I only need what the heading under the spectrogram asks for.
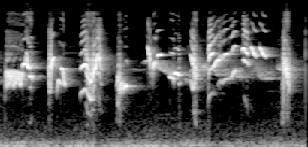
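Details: Rapid white-rumped shama song, about three loud phrases each second, mixing whistled slurs with scratchy, buzzy notes high in pitch.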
